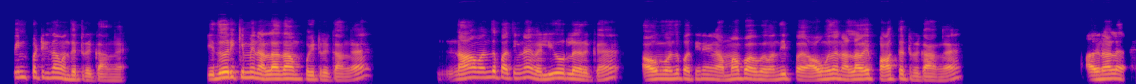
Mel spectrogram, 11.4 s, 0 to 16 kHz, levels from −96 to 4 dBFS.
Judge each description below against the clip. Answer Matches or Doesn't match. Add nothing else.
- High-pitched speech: Doesn't match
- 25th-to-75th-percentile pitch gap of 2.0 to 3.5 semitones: Doesn't match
